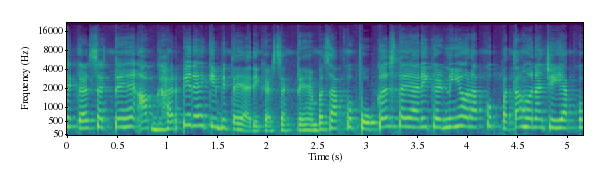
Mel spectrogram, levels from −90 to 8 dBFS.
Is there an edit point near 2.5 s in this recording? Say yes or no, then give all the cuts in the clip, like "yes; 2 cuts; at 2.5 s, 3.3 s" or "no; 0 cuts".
no; 0 cuts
